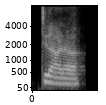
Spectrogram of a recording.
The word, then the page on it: tiara: Indian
